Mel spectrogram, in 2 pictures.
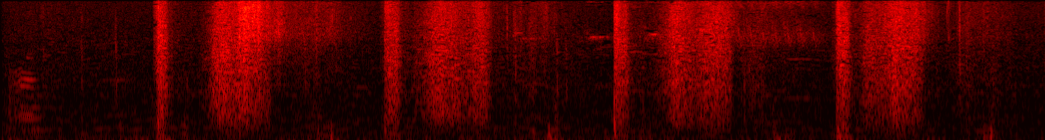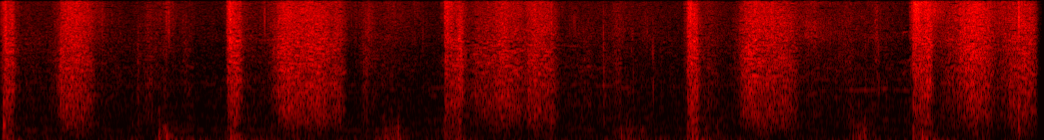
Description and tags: walking in beach sand
Walking on beach sand with variations of footsteps. Closed microphone technique used to capture sounds and focus on the steps and texture of sounds
walking, footsteps, steps, beach, OWI, sand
